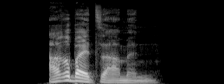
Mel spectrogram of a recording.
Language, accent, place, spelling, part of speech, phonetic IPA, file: German, Germany, Berlin, arbeitsamen, adjective, [ˈaʁbaɪ̯tzaːmən], De-arbeitsamen.ogg
- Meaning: inflection of arbeitsam: 1. strong genitive masculine/neuter singular 2. weak/mixed genitive/dative all-gender singular 3. strong/weak/mixed accusative masculine singular 4. strong dative plural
